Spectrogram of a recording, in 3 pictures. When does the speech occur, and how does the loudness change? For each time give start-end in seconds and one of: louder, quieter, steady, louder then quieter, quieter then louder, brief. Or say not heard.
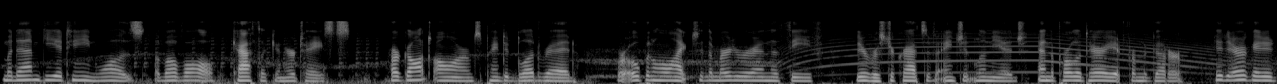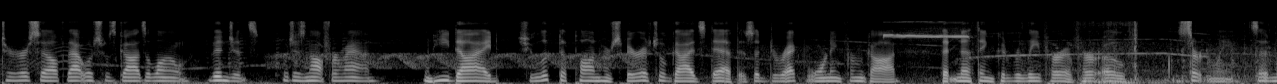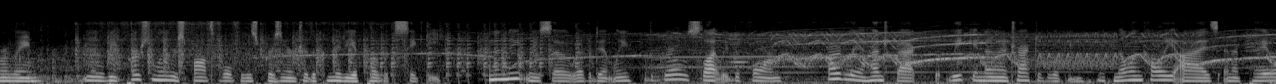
0.0-38.2 steady.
